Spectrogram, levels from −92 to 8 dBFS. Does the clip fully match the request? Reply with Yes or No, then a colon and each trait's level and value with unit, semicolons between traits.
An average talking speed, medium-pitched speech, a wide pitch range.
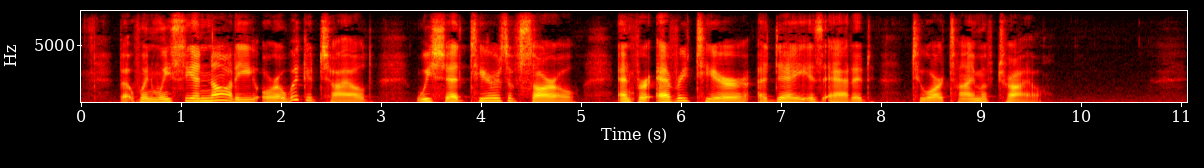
Yes: average, 150 wpm; medium, 155 Hz; wide, 7.2 semitones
